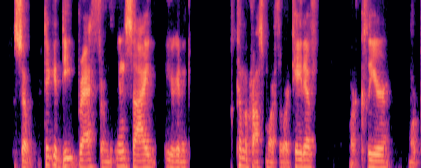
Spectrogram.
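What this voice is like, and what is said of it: Usual voice. Nothing is said of it.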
